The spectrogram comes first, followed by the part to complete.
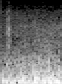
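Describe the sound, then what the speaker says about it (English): Low, rumbling wind buffets the microphone in a brief, loud burst of muffled noise. "Apologize for the wind out here,"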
